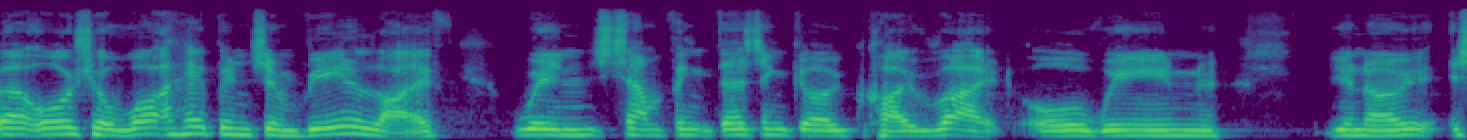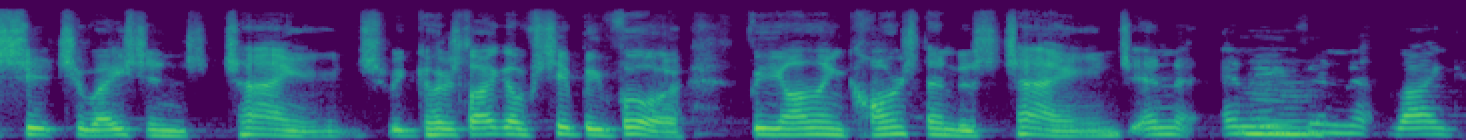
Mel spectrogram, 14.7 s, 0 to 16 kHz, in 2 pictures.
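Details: Adult male with cerebral palsy since birth in 1984; dysarthria (cerebral palsy).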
